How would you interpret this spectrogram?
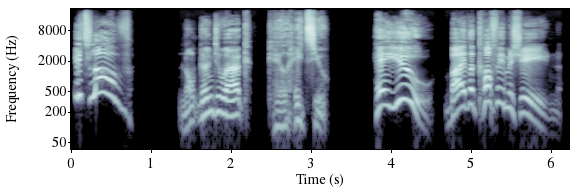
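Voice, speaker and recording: A man's voice: high voice, wildly swooping pitch, slow pace, fairly bright tone, no room sound, clean studio sound, full character voice. An actor playing a sassy, theatrical male guide, narrating a video game in an arch, chatty way. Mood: gleeful, then dryly disapproving.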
